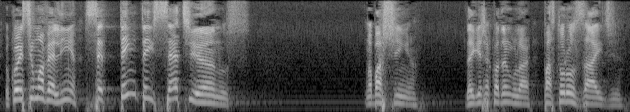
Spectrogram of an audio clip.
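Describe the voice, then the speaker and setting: A man in his forties with a Brazilian Portuguese accent, preaching a Pentecostal sermon fervently, repeating phrases and swinging between loud proclamation and quiet asides. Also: fairly high pitch, expressive, normal speed, pauses often. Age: 40s. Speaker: pastor.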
